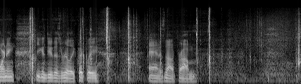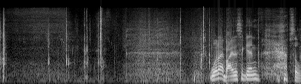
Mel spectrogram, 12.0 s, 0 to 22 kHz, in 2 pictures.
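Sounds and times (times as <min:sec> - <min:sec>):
metal latches clicking: 0:00.5 - 0:04.4, 0:05.9 - 0:06.2, 0:07.0 - 0:08.2
faint handling rustle: 0:00.8 - 0:12.0.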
